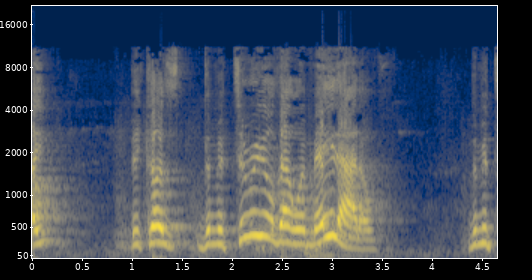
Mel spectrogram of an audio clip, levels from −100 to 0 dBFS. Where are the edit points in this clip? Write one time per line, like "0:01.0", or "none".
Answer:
none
